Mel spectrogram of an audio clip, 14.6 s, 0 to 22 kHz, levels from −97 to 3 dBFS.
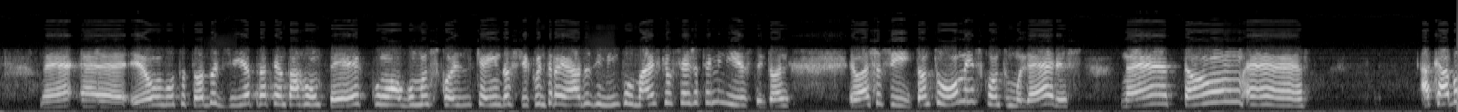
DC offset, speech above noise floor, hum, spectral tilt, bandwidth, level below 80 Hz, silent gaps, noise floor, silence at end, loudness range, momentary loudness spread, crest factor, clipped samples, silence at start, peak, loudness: under 0.1%; 43 dB; 60 Hz at -75 dBFS; -2.5 dB/octave; 7.2 kHz; -76 dBFS; none; -65 dBFS; 0 s; 4 LU; 9 LU; 18 dB; under 0.1%; 0.15 s; -6 dBFS; -21 LUFS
